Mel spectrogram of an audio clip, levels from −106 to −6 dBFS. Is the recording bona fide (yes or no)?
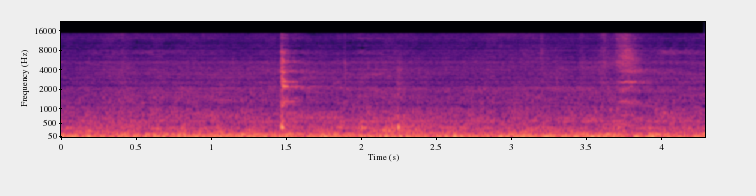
no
